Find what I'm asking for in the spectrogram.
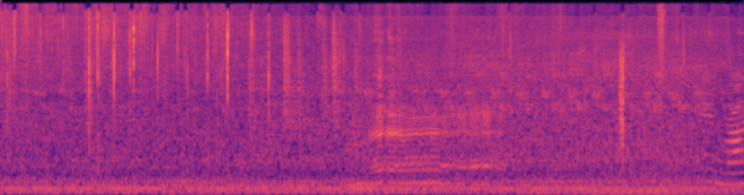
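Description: Ewes bleating out in a pasture, several wavering calls from a few animals near and farther off, over a low steady background with a person talking at times.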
